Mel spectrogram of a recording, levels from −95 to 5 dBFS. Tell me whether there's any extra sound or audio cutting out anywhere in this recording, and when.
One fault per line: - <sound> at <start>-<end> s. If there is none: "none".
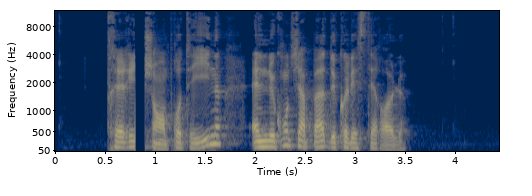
- dropout at 0.8-0.9 s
